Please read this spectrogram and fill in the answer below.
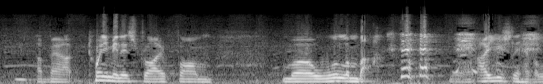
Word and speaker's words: Wollumbin: And it's on Mount Warning Road, about 20 minutes drive from Wollumbin. Yeah, I usually have a lot of difficulty with those names. So I grew up around this area, so it's Wollumbin, but anyway.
